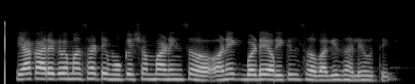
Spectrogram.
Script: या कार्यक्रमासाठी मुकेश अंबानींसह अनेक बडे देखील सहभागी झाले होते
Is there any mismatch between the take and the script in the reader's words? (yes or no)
no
